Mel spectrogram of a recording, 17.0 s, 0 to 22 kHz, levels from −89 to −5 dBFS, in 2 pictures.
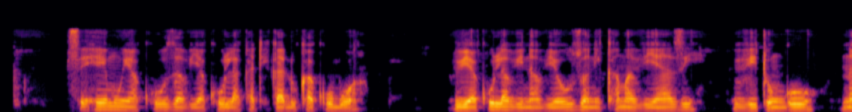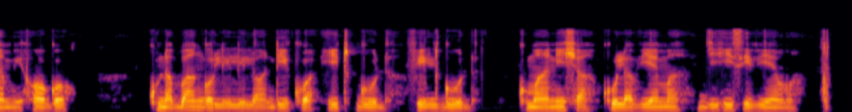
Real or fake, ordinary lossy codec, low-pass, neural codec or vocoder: real; Opus, 64 kbps; 7.2 kHz; none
